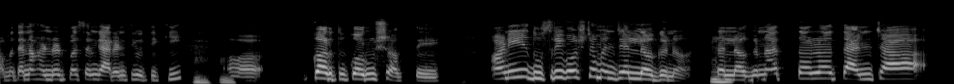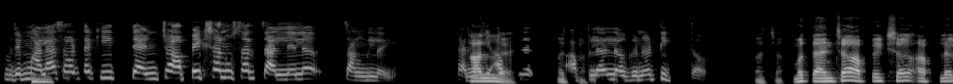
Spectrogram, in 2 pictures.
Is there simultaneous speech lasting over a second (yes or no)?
no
